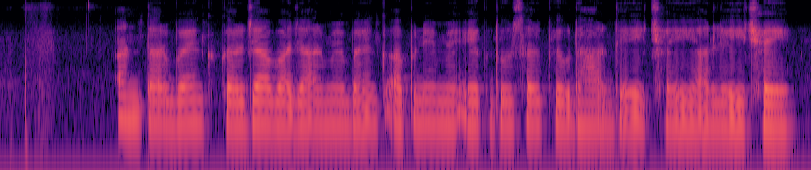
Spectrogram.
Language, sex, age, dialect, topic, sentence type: Magahi, female, 18-24, Western, banking, statement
